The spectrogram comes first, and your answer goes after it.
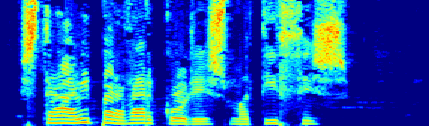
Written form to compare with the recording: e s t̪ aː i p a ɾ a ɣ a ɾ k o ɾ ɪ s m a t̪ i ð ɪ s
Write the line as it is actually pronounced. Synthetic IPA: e s t̪ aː i p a ɾ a ð a ɾ k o ɾ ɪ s m a t̪ i θ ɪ s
